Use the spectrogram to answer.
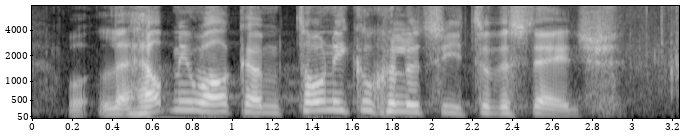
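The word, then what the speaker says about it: Coculuzzi: Well, help me welcome Tony Cuculuzzi to the stage.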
